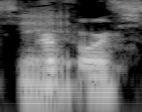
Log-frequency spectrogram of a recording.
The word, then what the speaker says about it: Perforce: Well, in some news that's kind of in at least your old area, Puppet is being acquired by, is it Perforce? Am I saying that right? – Perforce.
